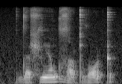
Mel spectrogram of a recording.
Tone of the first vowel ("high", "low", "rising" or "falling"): low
